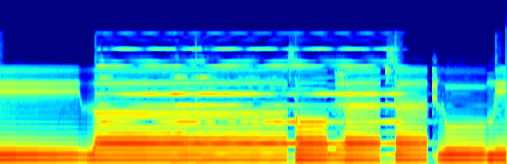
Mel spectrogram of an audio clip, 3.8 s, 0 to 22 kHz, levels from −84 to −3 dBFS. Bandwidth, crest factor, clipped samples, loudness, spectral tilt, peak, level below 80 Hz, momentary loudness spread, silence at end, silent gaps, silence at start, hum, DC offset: 10 kHz; 12 dB; under 0.1%; -17 LUFS; -7 dB/octave; -4 dBFS; -54 dBFS; 3 LU; 0 s; none; 0 s; none; under 0.1%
